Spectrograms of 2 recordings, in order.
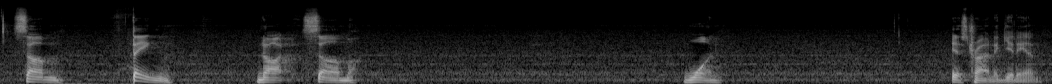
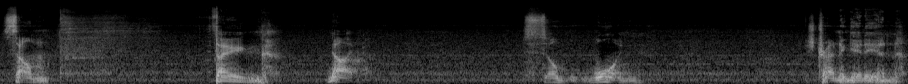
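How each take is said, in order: First: It is read in a plain, normal voice. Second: It is read in a gruff put-on voice. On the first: The speaker calls it wrong. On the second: The speaker calls it right.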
